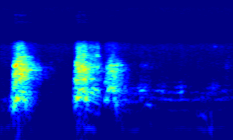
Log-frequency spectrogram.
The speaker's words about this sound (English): I don't know how much dog noise is coming in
